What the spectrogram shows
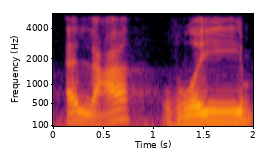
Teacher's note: الظاء لابد من أن تكون قوية ومفخمة، ولو كانت مكسورة دائما نذكر بذلك.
